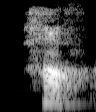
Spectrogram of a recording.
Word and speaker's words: Huff: So you have the last name of Grant and you look like Juliet Ho. Am I pronouncing her name? It just sounds like every time I Huff. – Okay, Julianne Huff. That sounds a lot better.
